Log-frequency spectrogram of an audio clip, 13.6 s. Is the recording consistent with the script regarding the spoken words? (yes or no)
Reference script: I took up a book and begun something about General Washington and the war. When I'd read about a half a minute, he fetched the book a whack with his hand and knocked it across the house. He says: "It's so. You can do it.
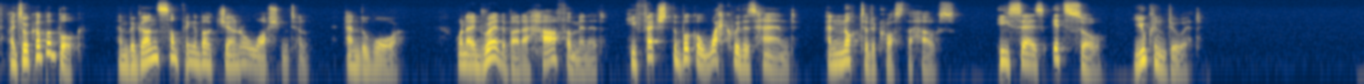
yes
